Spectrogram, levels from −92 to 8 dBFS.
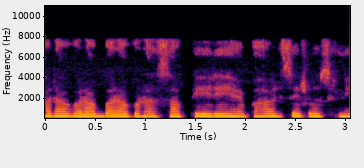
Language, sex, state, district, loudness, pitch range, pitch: Hindi, female, Bihar, Araria, -13 LUFS, 220-230 Hz, 225 Hz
